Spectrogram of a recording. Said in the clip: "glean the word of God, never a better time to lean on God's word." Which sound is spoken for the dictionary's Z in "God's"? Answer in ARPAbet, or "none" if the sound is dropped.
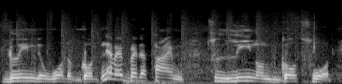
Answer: S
